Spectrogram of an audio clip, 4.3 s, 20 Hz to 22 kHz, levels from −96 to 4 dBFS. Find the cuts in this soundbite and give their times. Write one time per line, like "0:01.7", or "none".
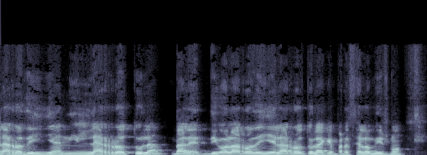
none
